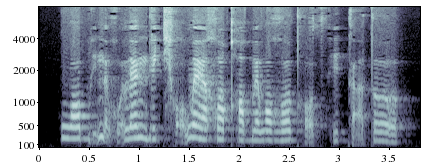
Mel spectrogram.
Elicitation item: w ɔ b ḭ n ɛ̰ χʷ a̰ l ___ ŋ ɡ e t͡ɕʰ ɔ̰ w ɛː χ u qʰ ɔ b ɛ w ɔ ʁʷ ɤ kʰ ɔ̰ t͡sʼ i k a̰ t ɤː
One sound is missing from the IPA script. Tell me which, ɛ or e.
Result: ɛ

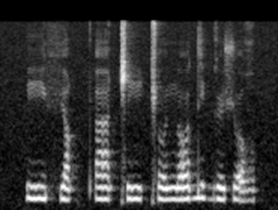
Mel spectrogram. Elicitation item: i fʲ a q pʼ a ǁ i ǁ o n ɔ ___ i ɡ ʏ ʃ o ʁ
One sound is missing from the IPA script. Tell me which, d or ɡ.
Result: d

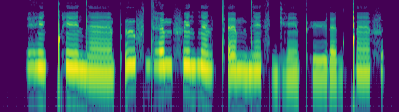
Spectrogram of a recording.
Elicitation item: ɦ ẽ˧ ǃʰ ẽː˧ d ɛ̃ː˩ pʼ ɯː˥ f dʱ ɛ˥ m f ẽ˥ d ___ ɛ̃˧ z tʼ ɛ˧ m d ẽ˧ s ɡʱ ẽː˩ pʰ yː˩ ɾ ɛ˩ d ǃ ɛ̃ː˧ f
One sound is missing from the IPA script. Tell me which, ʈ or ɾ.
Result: ɾ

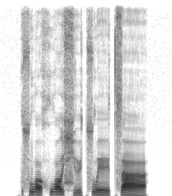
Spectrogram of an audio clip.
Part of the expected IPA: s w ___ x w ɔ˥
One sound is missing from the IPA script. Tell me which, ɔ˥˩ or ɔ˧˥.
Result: ɔ˥˩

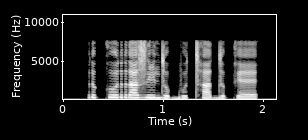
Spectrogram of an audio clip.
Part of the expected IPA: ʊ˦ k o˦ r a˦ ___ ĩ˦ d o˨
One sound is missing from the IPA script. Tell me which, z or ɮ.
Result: z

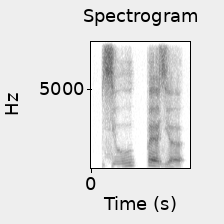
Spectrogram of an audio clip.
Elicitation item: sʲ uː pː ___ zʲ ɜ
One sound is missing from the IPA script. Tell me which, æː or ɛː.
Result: ɛː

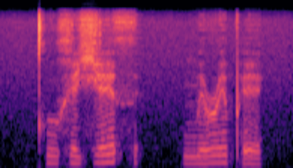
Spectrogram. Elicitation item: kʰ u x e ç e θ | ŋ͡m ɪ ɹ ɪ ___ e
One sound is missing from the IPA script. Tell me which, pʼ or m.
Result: pʼ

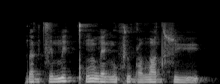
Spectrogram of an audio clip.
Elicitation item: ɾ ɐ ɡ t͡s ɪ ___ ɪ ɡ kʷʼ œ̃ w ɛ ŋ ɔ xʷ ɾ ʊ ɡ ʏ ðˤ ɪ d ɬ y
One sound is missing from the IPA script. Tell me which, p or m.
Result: m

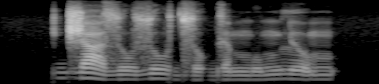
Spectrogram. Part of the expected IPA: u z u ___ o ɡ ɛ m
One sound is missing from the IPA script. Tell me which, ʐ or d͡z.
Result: d͡z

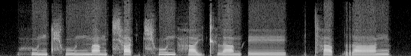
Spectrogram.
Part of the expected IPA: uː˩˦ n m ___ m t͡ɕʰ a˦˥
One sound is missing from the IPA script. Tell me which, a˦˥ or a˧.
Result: a˧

